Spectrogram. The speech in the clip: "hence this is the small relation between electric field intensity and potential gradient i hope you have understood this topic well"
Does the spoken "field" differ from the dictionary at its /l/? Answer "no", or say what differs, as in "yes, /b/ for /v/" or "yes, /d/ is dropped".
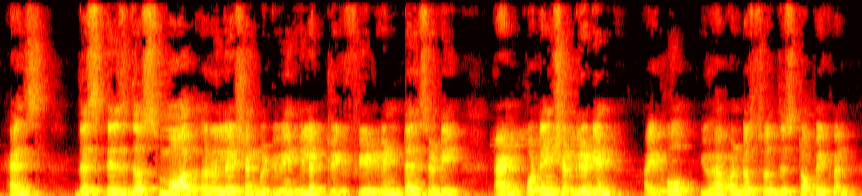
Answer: yes, /l/ is dropped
